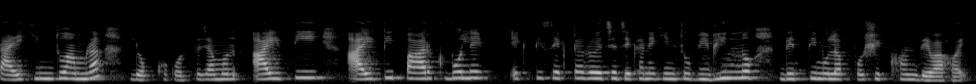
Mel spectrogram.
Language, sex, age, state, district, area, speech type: Bengali, female, 60+, West Bengal, Purulia, urban, spontaneous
